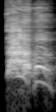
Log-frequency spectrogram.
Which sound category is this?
Speech > Solo speech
